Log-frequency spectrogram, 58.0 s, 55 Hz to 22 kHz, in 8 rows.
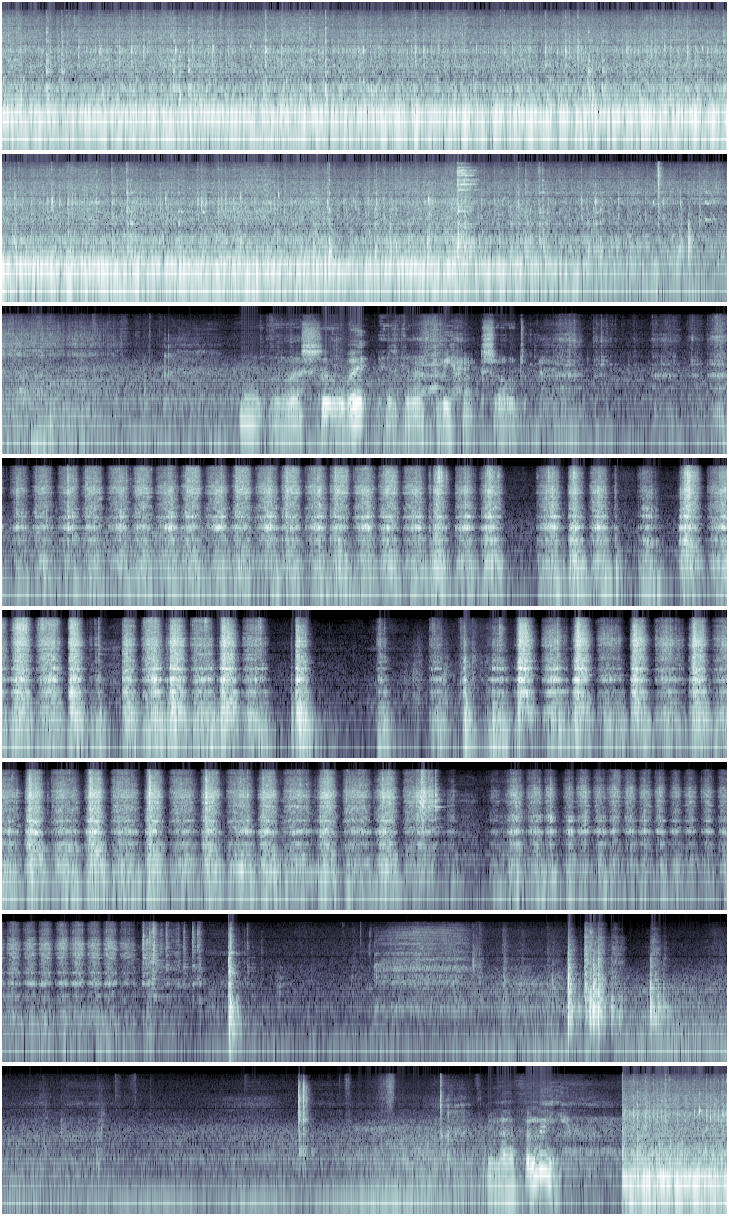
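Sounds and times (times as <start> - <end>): hacksaw cutting metal: 5.7 - 14.6, 18.4 - 45.9.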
